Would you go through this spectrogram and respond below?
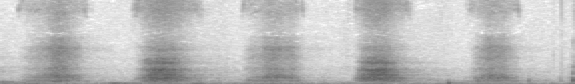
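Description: Deep yoga breathing in a steady cycle of five or six forceful breaths, each lasting about half a second, evenly paced, close and clear with no talking.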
